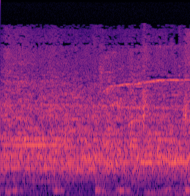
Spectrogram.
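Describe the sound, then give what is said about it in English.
A big stadium crowd of Newsome fans roars and boos at the visiting Hurricanes team coming onto the field, in a steady, continuous wash of noise, with low drawn-out jeering swelling now and then beneath the broad din. “coming out to a roaring booze over here from the Newsome crowd, and they have a very good crowd here tonight.”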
